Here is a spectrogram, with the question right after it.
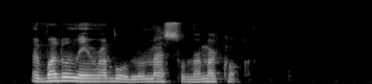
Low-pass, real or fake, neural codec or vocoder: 7.2 kHz; fake; codec, 16 kHz, 2 kbps, X-Codec, HuBERT features, trained on balanced general audio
